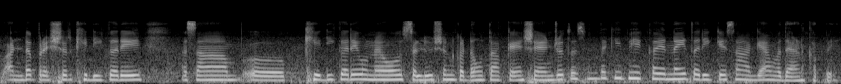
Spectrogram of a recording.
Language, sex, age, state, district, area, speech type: Sindhi, female, 30-45, Maharashtra, Thane, urban, spontaneous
